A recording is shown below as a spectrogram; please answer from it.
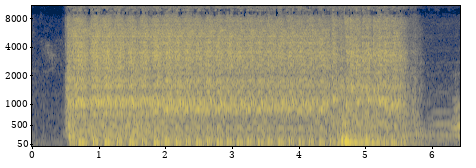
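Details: Mazda RX-7 13B rotary after an EFI conversion: the starter cranks at an even rapid beat for about five seconds without firing; owner unsure whether it has too much or too little fuel; cause not confirmed.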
